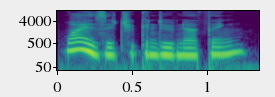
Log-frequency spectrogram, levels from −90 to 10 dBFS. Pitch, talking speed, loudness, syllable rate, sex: 190 Hz, 310 wpm, -17 LUFS, 6.6 syllables/s, female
